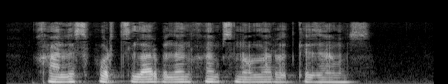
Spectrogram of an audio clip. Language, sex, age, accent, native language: Uzbek, male, 18-24, Toshkent shahri, Uzbek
